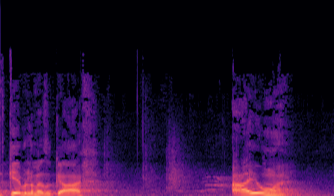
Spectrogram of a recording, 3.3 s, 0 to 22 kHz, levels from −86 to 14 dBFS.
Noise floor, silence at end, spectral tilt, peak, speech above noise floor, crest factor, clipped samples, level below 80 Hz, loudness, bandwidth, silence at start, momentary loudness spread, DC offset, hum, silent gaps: -46 dBFS; 0.35 s; -7.5 dB/octave; 0 dBFS; 33 dB; 16 dB; under 0.1%; -66 dBFS; -13 LUFS; 12.5 kHz; 0 s; 19 LU; under 0.1%; none; none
